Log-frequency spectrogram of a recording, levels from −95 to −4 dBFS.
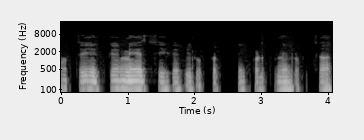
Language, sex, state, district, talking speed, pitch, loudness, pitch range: Marwari, male, Rajasthan, Nagaur, 190 wpm, 95 Hz, -36 LUFS, 95-100 Hz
